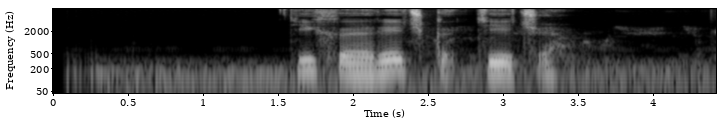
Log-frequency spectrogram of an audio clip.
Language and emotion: Russian, neutral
